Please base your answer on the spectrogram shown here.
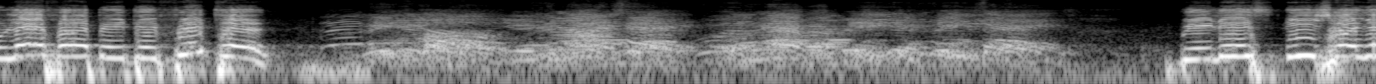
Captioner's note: crowd responds "People united will never be defeated"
